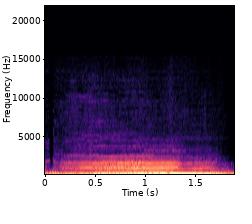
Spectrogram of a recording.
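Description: A single cow moos loudly, one long, steady, low bellow held for about two seconds with no voices around it.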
